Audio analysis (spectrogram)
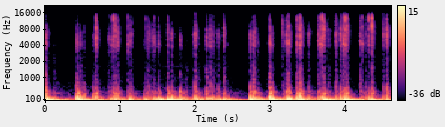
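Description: Long fingernails tap rapidly on a large, flat glass window pane, a solid sheet set in a frame. The quick, dry clicks die away almost instantly over a steady low hum.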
